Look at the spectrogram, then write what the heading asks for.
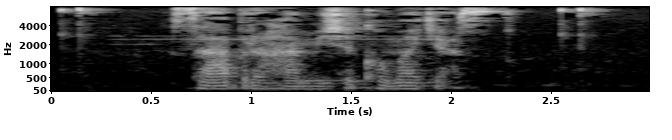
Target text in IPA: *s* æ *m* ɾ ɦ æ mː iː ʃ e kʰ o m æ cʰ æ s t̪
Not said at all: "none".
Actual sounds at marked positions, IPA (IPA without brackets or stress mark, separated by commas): s, b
